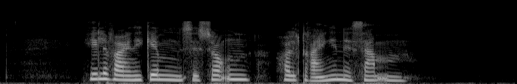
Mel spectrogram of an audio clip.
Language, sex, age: Danish, female, 45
